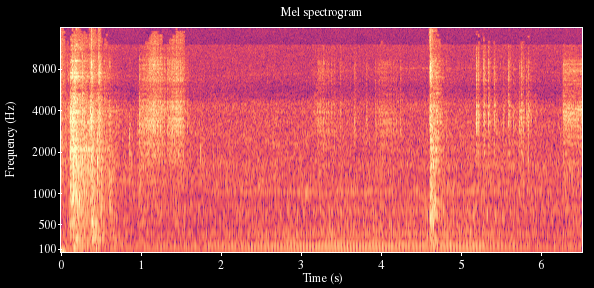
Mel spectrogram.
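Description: Faint steady hum of a forwarder's engine and crane hydraulics while the crane loads logs, with one short knock a little over four and a half seconds in.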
